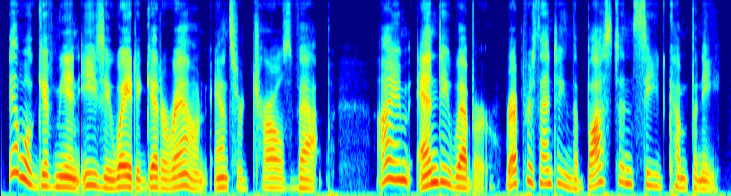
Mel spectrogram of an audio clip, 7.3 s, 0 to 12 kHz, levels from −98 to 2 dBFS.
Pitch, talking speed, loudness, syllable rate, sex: 195 Hz, 170 wpm, -22 LUFS, 5.3 syllables/s, female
